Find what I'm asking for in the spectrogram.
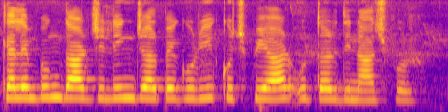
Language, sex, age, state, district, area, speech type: Nepali, female, 45-60, West Bengal, Darjeeling, rural, spontaneous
